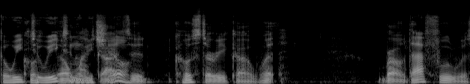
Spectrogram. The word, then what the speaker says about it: Costa Rica: facts about it one the actual pronunciation is Costa Rica uh because they're the they're the one Spanish country that doesn't really roll their r's oh I'm from Costa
